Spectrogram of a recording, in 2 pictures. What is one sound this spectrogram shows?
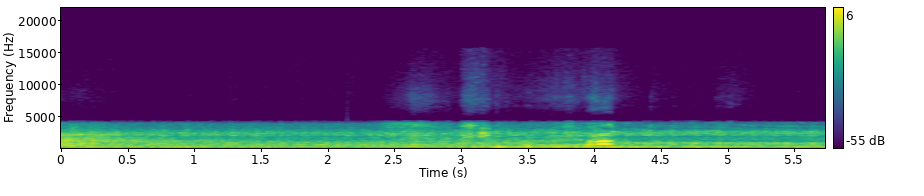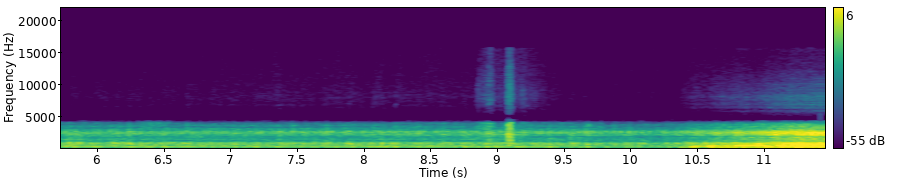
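A truck engine idles steadily a short way off.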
